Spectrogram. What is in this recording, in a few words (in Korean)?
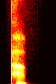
"밥" 단어 여자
